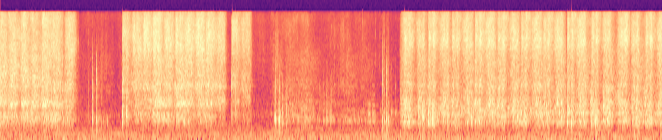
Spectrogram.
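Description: A light brown leather loafer held in hand is brushed with a horsehair shoe brush on the upper and along the welt. Quick, bright bristly strokes repeat in a steady rhythm and stop twice for brief pauses before the brisk brushing resumes.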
